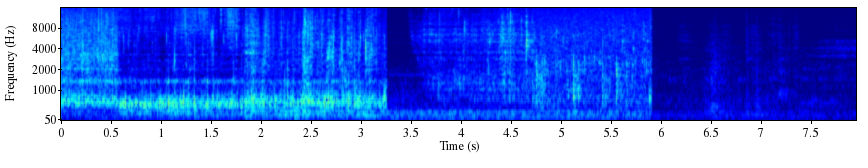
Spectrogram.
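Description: Hot oil sizzling and crackling: a garlic-and-chili sauce frying in a pot, then beef meatballs deep-frying in oil, changing abruptly between shots. The sizzle cuts off suddenly about six seconds in and the rest is nearly quiet.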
